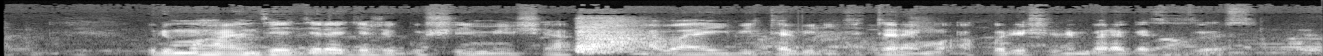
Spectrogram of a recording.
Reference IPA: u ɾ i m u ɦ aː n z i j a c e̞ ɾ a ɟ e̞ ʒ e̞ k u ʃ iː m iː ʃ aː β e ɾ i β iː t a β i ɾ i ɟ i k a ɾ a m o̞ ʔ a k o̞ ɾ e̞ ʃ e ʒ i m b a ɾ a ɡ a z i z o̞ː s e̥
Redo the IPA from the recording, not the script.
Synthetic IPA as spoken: u ɾ i m u ɦ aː n z i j a ɟ e̞ ɾ a ɟ e̞ ʒ e̞ ɡ u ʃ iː m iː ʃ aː β a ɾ i β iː t a β i ɾ i ɟ i t a ɾ a m o̞ ʔ a k o̞ ɾ e̞ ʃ e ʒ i m b a ɾ a ɡ a z i z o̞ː s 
